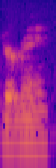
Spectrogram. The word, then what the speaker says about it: Germain: It looks like it's spelled almost like German, but has an extra N at the end of it, makes it Germain.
